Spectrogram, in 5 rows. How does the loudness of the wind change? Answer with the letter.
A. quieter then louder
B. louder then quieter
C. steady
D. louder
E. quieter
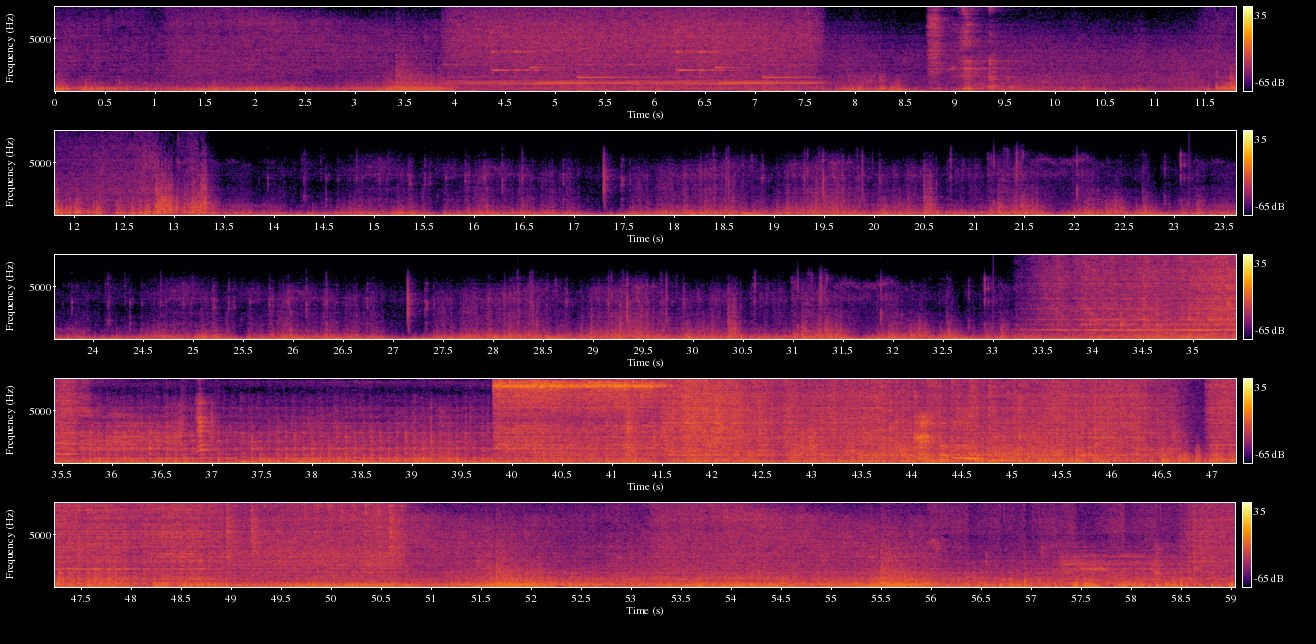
D.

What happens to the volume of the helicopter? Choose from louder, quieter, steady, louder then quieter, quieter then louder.
steady.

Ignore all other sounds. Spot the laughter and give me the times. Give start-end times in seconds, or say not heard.
8.7-9.7, 35.3-36.9, 44.0-45.1.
